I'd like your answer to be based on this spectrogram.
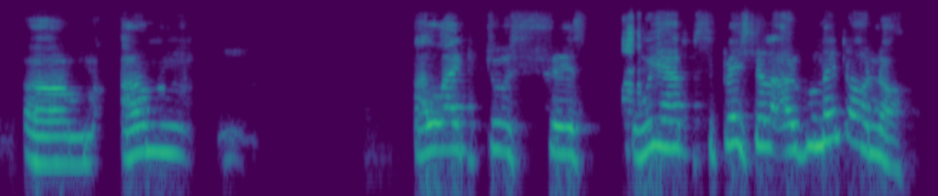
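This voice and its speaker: A man's high-pitched voice at a very slow pace, with long, frequent pauses and ordinary pitch variation. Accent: Tibetan. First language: Tibetan. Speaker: Tibetan Buddhist abbot and teacher. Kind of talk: dharma talk. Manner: halting.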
